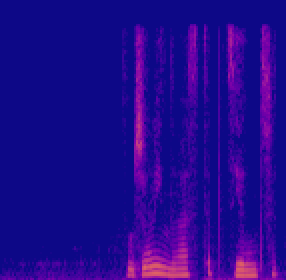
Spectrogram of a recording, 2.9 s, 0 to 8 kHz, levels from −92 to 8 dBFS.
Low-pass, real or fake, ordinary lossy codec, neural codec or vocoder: 7.2 kHz; fake; MP3, 48 kbps; codec, 16 kHz, 0.5 kbps, X-Codec, HuBERT features, trained on balanced general audio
